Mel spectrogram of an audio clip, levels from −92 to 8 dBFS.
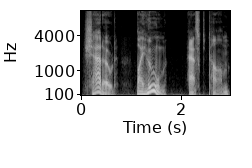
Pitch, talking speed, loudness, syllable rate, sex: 110 Hz, 100 wpm, -21 LUFS, 3.9 syllables/s, male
